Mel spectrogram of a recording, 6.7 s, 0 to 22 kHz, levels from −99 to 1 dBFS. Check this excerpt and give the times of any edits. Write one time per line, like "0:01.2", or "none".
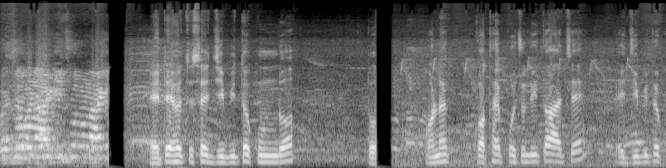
0:01.1
0:03.8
